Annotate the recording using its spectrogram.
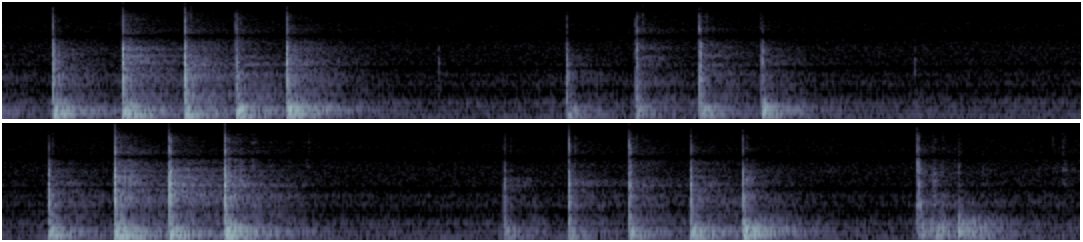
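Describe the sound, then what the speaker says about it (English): A hammer drives a chisel into wood to chop out a dovetail joint, close and crisp, in bursts of three to five sharp knocks separated by short pauses. "I might go with a chisel hammer."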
